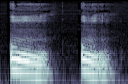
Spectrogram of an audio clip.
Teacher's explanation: Remember, you don't pronounce the final s, you get the on sound. Okay? Nasal in your nose, on.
